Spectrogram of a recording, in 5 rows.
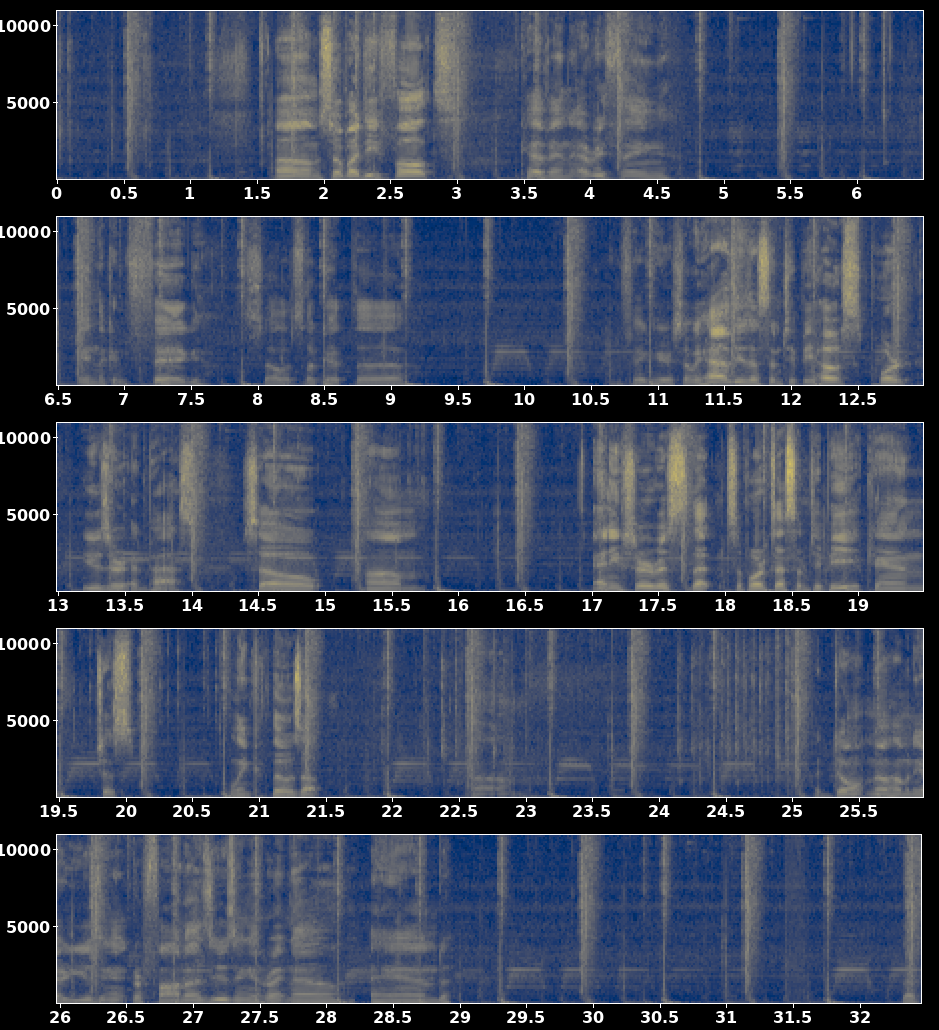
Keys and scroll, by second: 0.0 Down, 0.6 super+s, 2.3 Return, 22.4 shift+super+f, 22.4-25.2 typing.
